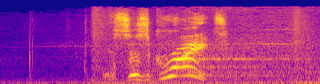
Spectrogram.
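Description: A man exclaims in amazement.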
